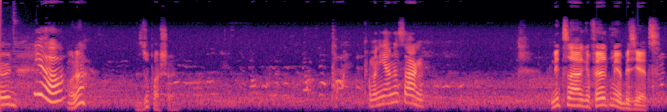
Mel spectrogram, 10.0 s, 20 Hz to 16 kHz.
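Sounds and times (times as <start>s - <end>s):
outdoor background rush: 0.0s - 10.0s.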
